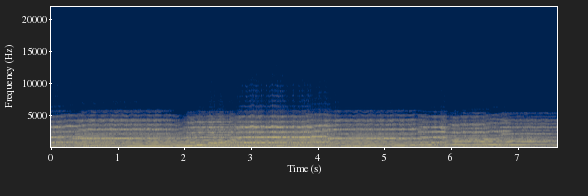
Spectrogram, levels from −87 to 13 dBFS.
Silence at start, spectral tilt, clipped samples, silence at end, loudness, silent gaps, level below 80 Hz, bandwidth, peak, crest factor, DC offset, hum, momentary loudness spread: 0 s; -7 dB/octave; under 0.1%; 0 s; -21 LUFS; none; -62 dBFS; 6 kHz; -10 dBFS; 12 dB; under 0.1%; none; 5 LU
